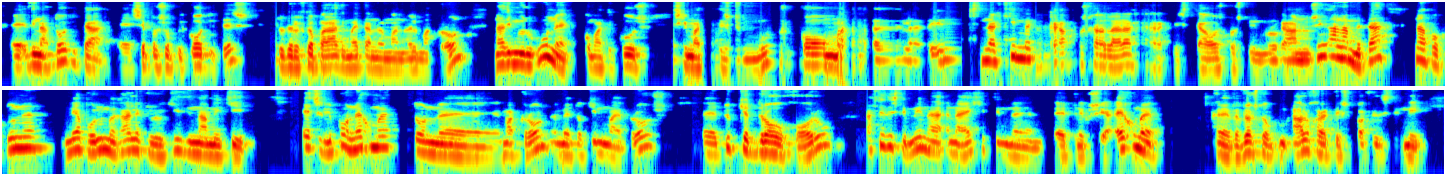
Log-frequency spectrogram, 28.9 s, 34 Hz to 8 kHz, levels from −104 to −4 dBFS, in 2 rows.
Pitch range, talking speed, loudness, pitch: 120-195 Hz, 135 wpm, -23 LUFS, 140 Hz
